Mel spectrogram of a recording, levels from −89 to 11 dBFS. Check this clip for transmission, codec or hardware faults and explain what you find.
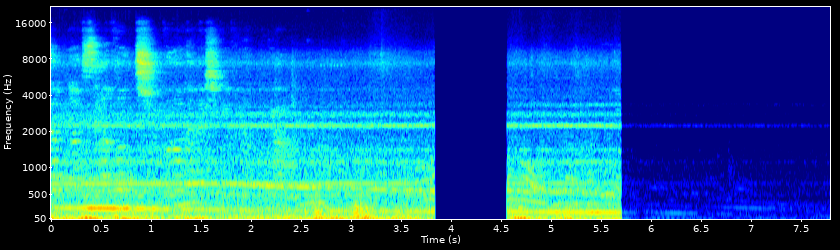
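Two faults are present, a playback stall and a dropout that runs to the end.

From 3.84 to 4.56 s, a playback stall cuts the sound dead for about 0.73 s before it resumes. The player likely ran short of data or had its thread blocked. The waveform shows a flat line, and the spectrogram shows a fully blank vertical band.

At 5.70 s, an audio dropout to a faint residue begins and lasts until the clip ends. The wanted signal likely vanished upstream while the path downstream stayed live. A faint trace remains roughly 35 dB below normal. The waveform collapses abruptly to a thin sliver, and the spectrogram drops to a dim wash.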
